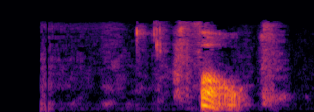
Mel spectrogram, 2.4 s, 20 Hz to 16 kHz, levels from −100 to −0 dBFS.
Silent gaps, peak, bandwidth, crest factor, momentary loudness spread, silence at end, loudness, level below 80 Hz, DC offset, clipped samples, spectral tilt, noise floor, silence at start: none; -8 dBFS; 8 kHz; 24 dB; 21 LU; 0.3 s; -28 LUFS; -72 dBFS; under 0.1%; under 0.1%; -4 dB/octave; -63 dBFS; 1 s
